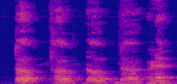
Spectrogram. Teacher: इनका उच्चारण करते समय जीभ मुर्दा को स्पर्श करते हुए हवा को बाहर निकालती है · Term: मूर्धन्य वर्ण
